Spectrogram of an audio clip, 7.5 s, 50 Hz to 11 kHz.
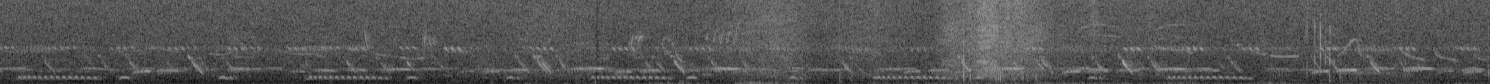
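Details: A chorus of frogs gives short, repeated mid-pitched croaks over fainter, higher calls, heard in open country on Djuma Game Reserve area, South Africa, on February 22, 2017, near impala.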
